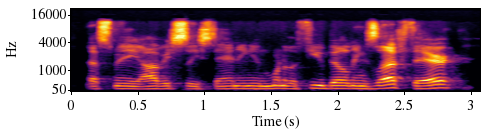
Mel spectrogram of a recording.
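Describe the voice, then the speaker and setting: In an American accent, a man talks fairly quickly in a fairly high voice. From US South, Gulf Coast of Mississippi. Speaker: geologist. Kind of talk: lecture. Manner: casual.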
